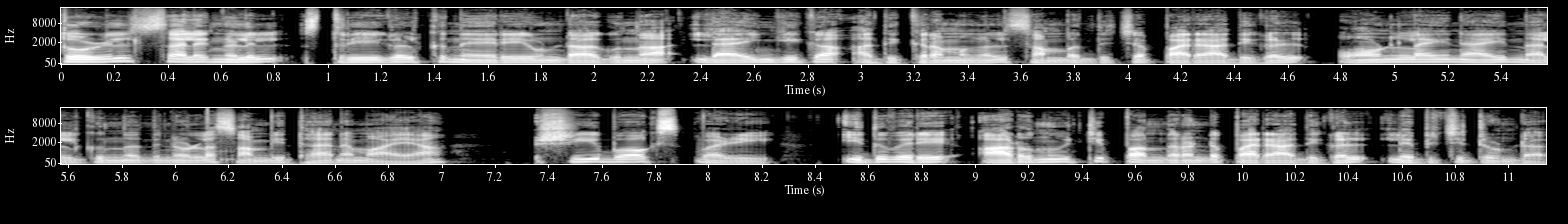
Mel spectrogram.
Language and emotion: Malayalam, neutral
